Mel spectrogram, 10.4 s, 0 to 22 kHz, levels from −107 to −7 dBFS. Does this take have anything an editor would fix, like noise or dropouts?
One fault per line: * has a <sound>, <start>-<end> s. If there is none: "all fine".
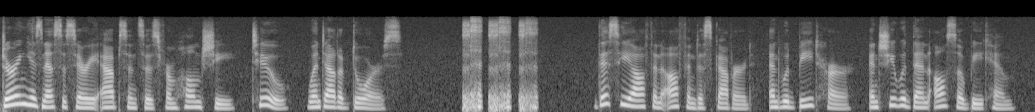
* has a laugh, 4.6-5.4 s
